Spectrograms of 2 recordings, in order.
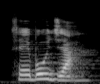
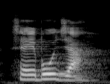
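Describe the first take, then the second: First: The double L sounds like a j. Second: The double L sounds like a j.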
